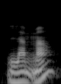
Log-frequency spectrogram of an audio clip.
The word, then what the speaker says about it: la main: la main که آخرش هم نزل داره تلفظ میشه به معنی hand، به معنی دست.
